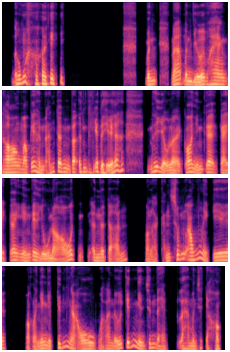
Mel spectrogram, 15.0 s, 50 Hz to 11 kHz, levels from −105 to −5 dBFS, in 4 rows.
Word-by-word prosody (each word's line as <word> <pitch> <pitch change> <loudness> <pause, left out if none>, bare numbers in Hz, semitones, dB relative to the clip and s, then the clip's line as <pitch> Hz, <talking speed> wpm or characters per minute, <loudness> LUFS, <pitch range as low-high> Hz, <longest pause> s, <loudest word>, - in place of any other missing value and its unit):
Đúng 160 +7 +1
rồi. 150 -9 -2 1.8
Mình, 130 +2 +2 0.3
á, 155 - +3
mình 125 -2 +3
dựa 105 +4 +7
hoàn 130 -1 0
toàn 125 +1 +3
vào 120 0 +2
cái 175 +5 -1
hình 120 -7 -1
ảnh 145 - -5
trên 160 -3 +5
người 130 -4 -3
ta 140 - +5
in 145 +1 -2
trên 130 - -10
cái - - +4
đĩa - - +5
á, 195 +3 +3 0.5
thí 175 - +2
dụ 105 - +2
là 105 -4 +2
có 140 +3 +4
những 120 -3 -1
cái 130 0 +3
cái 100 +1 0
cái 140 0 0
những 120 -1 -1
cái 140 -2 +1
vụ 95 +2 +1
nổ, 100 - +1
ưm, - - -13
in 120 0 -4
ở - - +2
trển, 90 - -4 0.3
hoặc 90 - -5
là 90 0 -8
cảnh 115 +6 -8
súng 175 +7 -2
ống 160 +9 +1
này - - -1
kia, 135 +2 +2 0.3
hoặc 95 - -6
là 100 - -3
nhân 120 +5 0
vật 105 - -1
chính 165 +5 -2
ngầu 110 +1 0
hoặc - - -10
là 115 - -5
nữ 110 +7 -1
chính 190 +5 +2
nhìn 120 - 0
xinh 155 +5 -5
đẹp 105 +1 -4 0.2
là 110 0 -5
mình 105 -1 -3
sẽ 135 - -11
chọn. 110 -2 -3
125 Hz, 240 wpm, -23 LUFS, 110-145 Hz, 1.8 s, dựa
